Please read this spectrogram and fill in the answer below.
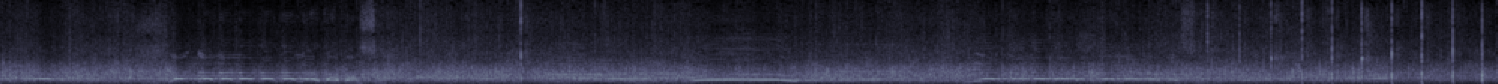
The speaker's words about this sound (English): Come on, clapping is good for your human passions. Come on.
